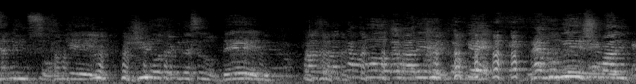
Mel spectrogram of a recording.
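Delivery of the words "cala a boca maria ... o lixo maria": put-on loud, higher, half-laughing scolding of a kid; mock mother yelling. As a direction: snap at Maria like a harried mom juggling chores. Busy mother yelling at child.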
